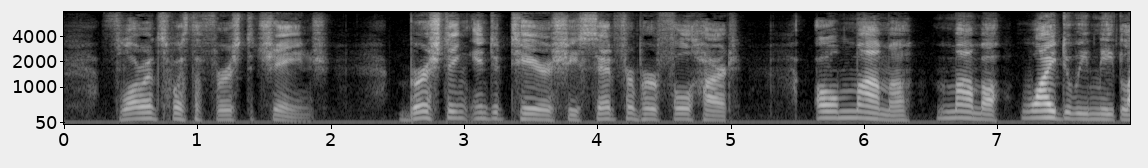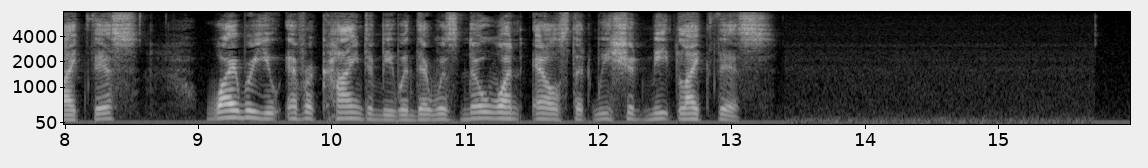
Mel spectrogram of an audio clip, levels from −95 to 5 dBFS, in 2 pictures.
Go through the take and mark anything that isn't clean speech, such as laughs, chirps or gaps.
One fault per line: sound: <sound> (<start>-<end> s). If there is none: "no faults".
no faults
